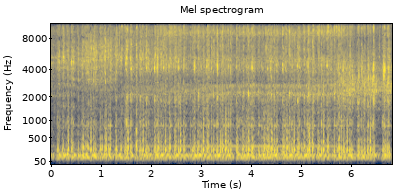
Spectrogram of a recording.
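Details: Holden Torana V8, 308 with B-cast heads and a Crane 280 solid cam: lumpy, uneven loping idle with light solid-lifter clatter; rough idle, cause not stated.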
